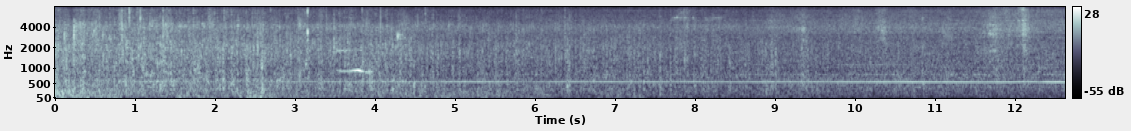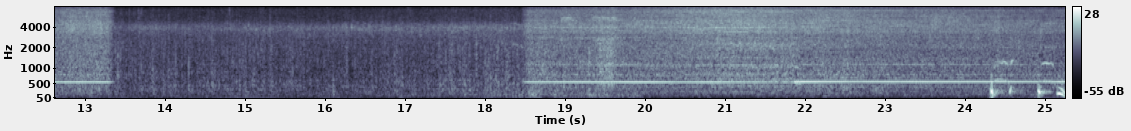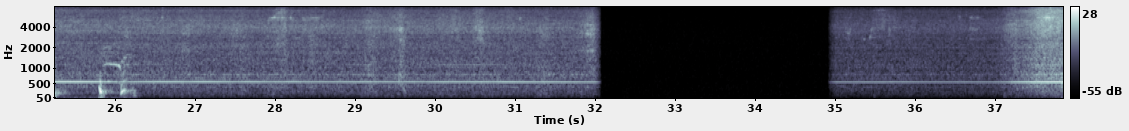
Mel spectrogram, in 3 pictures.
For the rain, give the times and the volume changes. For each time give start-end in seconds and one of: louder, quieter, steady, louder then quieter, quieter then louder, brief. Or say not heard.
0.0-25.1 quieter.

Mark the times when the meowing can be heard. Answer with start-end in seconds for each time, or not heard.
3.1-4.7.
